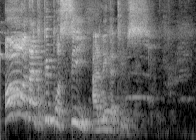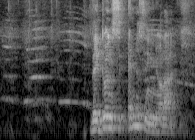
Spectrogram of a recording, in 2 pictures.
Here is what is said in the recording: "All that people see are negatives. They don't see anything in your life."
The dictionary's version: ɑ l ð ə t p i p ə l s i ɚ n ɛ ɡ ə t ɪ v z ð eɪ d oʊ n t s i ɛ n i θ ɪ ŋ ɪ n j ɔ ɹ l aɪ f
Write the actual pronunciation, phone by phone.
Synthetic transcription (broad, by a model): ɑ l ð ə t p i p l s i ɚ n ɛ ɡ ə t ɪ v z ð eɪ d oʊ n t s i ɛ n i θ ɪ ŋ ɪ n j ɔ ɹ l aɪ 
